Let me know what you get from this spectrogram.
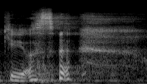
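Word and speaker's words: CHAOSS: Am I pronouncing it right, Chaos? Yeah. Okay, Chaos.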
